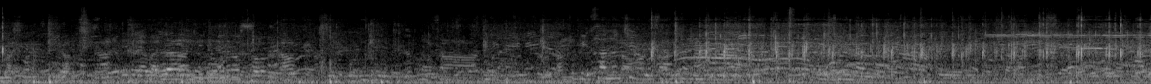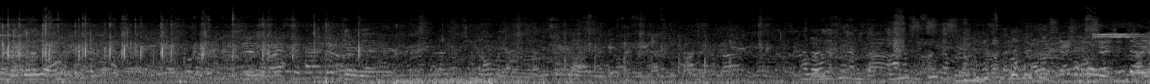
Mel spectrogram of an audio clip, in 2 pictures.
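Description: A group of adults chat casually outdoors.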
